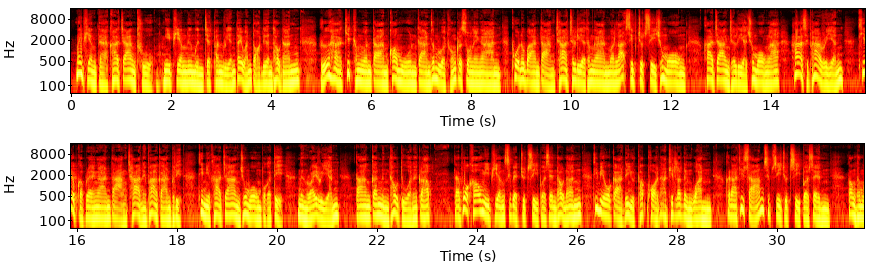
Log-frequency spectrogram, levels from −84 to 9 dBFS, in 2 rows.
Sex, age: male, 60-79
